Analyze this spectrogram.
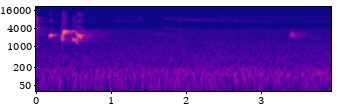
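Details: Cream-vented bulbul used as a decoy bird, 11 July 2021: a quick, warbled phrase of three slurred notes, then a long hush broken by a single soft note near the end, over faint background hiss.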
